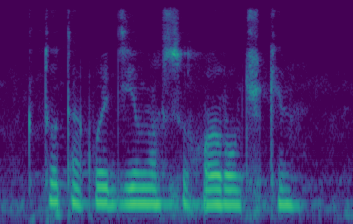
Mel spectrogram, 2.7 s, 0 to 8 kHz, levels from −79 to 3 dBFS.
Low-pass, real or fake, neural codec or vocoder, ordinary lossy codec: 7.2 kHz; fake; codec, 16 kHz, 2 kbps, FreqCodec, larger model; none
